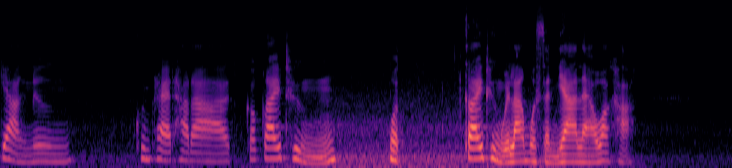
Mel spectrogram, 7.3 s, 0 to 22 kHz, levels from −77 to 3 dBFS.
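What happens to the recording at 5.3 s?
At 5.3 s the automatic gain is falling. Between 4.53 and 5.79 s the gain control, having judged the input too loud or its background noise too strong, eases its gain down by about 5 dB, so the speech and the room noise behind it sink together.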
